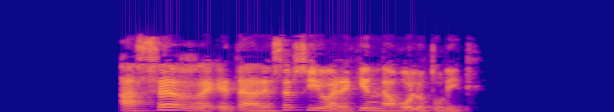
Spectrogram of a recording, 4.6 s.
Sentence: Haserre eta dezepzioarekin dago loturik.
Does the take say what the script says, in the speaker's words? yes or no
yes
